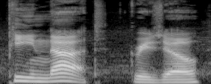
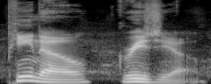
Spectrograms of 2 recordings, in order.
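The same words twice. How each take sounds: First: Pinot Grigio with a sounded t, pee-NOT; wrong pronunciation. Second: Pinot Grigio with silent t, PEE-no GREE-zhee-oh; correct pronunciation. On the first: Teacher shows the mistake to avoid, mispronounced t. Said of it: "Not Pinot Grigio". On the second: Teacher corrects the mistake, careful silent-t pronunciation. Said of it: "It's pronounced Pinot Grigio". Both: Shown as a demonstration.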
